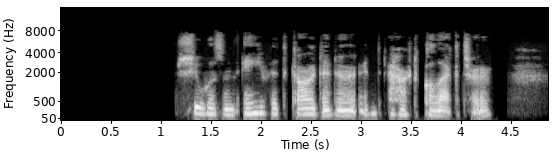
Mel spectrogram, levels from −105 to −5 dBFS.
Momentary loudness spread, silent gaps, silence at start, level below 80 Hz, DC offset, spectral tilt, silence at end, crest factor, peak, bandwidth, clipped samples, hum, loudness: 6 LU; 4.36-4.46 s; 1.15 s; -52 dBFS; under 0.1%; -6 dB/octave; 0.15 s; 18 dB; -2 dBFS; 7.4 kHz; under 0.1%; none; -19 LUFS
